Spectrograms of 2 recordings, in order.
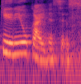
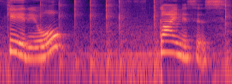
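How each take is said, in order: First: Said in the usual way. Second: "karyokinesis" stretched very slowly, syllable by syllable; drawn-out dictation. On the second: Shown as a demonstration. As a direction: draw out "karyokinesis" for note-takers. Repeats the term slowly for class.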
